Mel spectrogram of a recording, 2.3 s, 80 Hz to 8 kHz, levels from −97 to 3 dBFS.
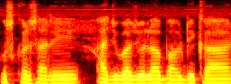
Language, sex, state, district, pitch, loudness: Marathi, male, Maharashtra, Gondia, 130 Hz, -17 LUFS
